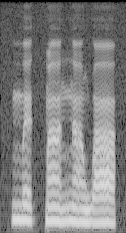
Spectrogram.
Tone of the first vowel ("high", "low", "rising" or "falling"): high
